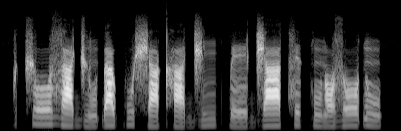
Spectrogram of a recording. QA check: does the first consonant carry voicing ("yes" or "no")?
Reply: no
